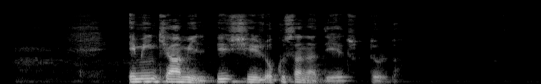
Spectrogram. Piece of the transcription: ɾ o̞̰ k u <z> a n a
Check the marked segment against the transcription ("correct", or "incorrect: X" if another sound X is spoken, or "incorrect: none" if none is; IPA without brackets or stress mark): incorrect: s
